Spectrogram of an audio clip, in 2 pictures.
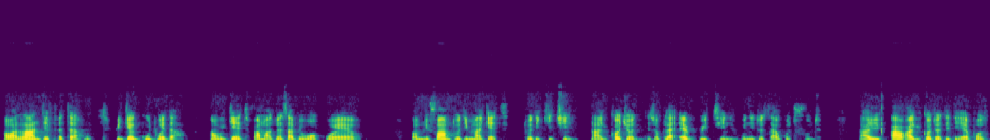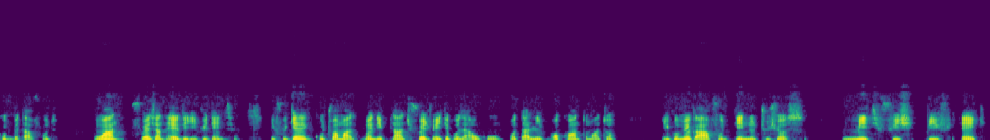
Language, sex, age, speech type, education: Nigerian Pidgin, male, 15-29, spontaneous, tertiary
